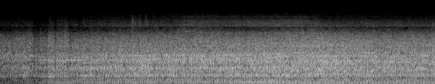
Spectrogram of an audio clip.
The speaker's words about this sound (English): At the Santa Teresa border crossing in southern New Mexico, a forklift moves lumber back onto a truck.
